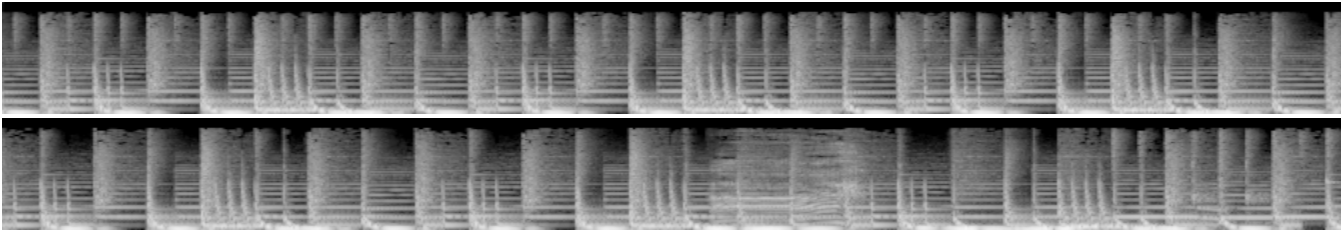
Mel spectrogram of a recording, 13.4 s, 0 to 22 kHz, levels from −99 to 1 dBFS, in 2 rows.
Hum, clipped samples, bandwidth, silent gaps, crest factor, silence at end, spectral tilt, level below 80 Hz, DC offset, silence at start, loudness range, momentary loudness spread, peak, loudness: none; under 0.1%; 15 kHz; none; 14 dB; 0 s; -5 dB/octave; -18 dBFS; under 0.1%; 0 s; 2 LU; 4 LU; -2 dBFS; -19 LUFS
